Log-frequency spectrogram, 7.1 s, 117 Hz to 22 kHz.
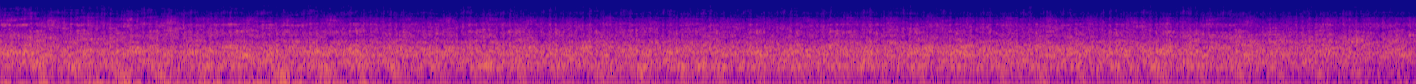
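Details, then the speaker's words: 1983 Kenworth cabover, Cat A-model diesel, after setting injection timing and valve overhead: big diesel idles with steady even low rumble, consistent firing, no misses or knocks; sounds healthy, owner credits timing and overhead fix. "I mean, it sounds pretty good, doesn't it? Wow. Who would have thought? Who would have thought that that little bit of timing being off and that overhead being off was going to be the"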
